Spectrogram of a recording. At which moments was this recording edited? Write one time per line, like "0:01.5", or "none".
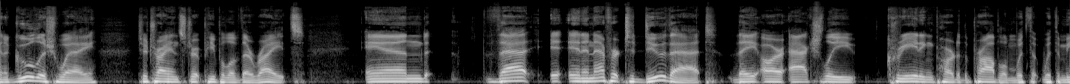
none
